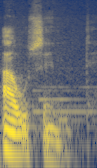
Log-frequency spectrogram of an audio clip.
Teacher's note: tenemos dos vocales juntas se pronuncia en una sola emisión de voz tenemos la vocal abierta a y la vocal cerrada u También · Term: diptongo, dictongo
